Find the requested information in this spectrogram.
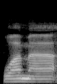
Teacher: وَمَا الف مد ہے تو 2 حرکات لمبا کر کے پڑھنا ہے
